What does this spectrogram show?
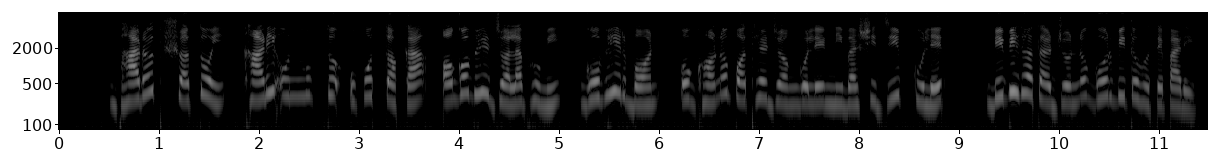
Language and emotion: Bengali, neutral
